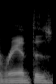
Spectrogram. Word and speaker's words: Rantha: You know, it dawns on me that Rantha's name is Rantha, and it rhymes with Bantha, so I think I'm going to start calling her Bantha Poodoo from now on.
